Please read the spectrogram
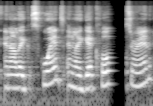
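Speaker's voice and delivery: ordinary talk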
